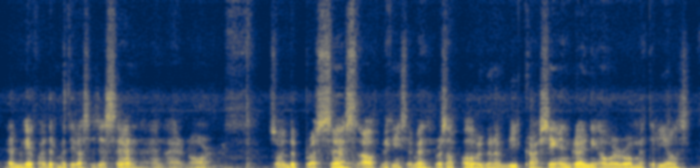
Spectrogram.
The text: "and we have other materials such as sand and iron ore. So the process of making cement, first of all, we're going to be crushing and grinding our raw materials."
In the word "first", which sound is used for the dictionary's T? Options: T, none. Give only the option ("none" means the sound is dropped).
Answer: none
